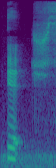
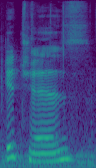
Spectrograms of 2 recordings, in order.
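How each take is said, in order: First: The ending has no extra syllable. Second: The ending adds an extra uz syllable. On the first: The speaker calls it wrong. "that's not easy to say. Does that sound right? No" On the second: The speaker calls it right. "You want that uz sound"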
